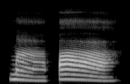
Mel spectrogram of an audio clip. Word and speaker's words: หมาป่า: หมาป่า หมาป่า Even though both the first and second syllables contain a long vowel, the first long vowel is pronounced shorter than the second one because the syllable is unstressed.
